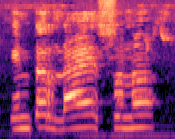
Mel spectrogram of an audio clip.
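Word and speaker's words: international: कहीं वैसा लिखा हो तो इसको ऐसे ही पढ़ेंगे, इन टर, फिर नेशनल, ठीक है, NA, नै। और TION को मैंने बोला था सन पढ़ेंगे। इंटरनेशनल, आगे AL लिखा है, अल बोल देंगे, इंटरनेशनल।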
